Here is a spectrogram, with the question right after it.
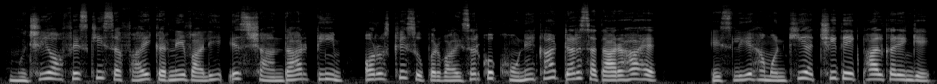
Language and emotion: Hindi, fearful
